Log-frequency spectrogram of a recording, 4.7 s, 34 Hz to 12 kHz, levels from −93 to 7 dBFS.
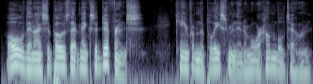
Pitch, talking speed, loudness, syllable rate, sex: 95 Hz, 215 wpm, -20 LUFS, 6.7 syllables/s, male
